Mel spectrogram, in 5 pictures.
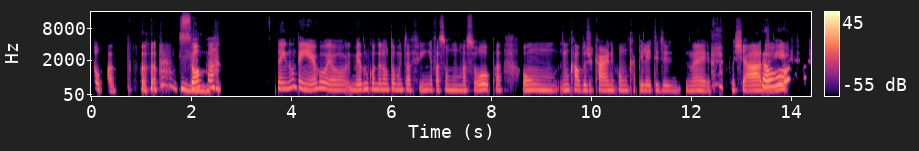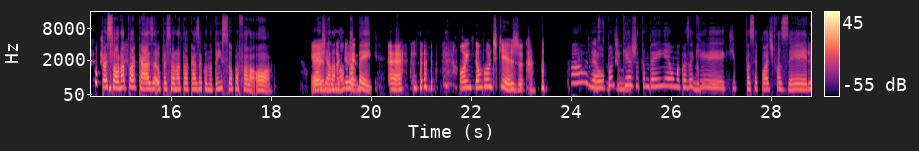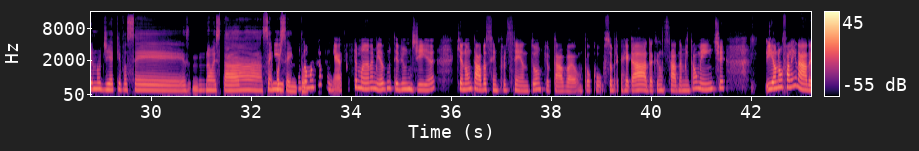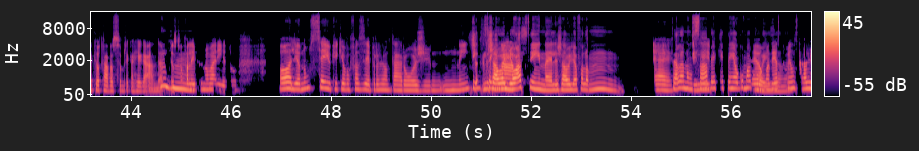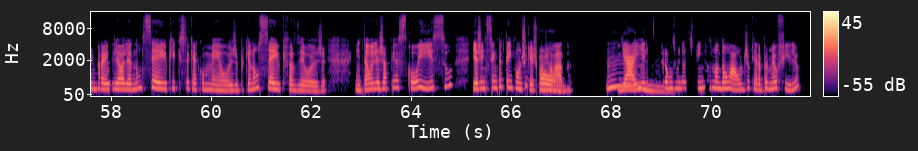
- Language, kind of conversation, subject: Portuguese, podcast, Por que você gosta de cozinhar?
- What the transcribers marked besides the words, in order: chuckle; in Italian: "cappeletti"; chuckle; laugh; chuckle; unintelligible speech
